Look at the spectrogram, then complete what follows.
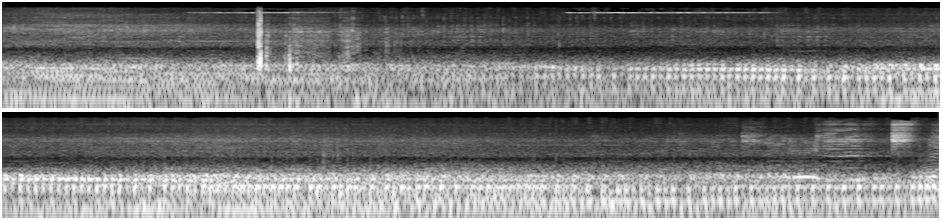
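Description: Engines of slow, jammed traffic running close by, with one engine swelling louder a few seconds in. A sharp click about a second in, and a brief pulsing higher sound near the end.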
